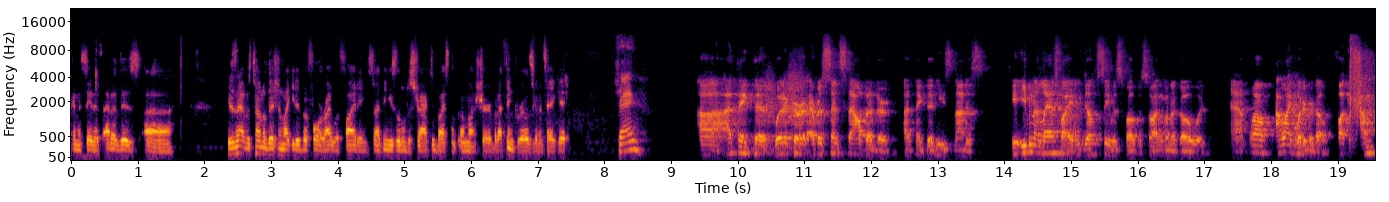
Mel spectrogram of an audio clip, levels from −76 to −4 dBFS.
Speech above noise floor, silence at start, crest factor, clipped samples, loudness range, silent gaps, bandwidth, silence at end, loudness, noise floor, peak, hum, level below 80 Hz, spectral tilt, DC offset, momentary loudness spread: 38 dB; 0 s; 14 dB; under 0.1%; 4 LU; 8.91-8.96 s, 9.29-9.35 s, 17.27-17.36 s; 12 kHz; 0 s; -23 LUFS; -60 dBFS; -8 dBFS; none; -62 dBFS; -4 dB/octave; under 0.1%; 8 LU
